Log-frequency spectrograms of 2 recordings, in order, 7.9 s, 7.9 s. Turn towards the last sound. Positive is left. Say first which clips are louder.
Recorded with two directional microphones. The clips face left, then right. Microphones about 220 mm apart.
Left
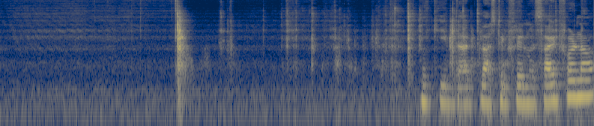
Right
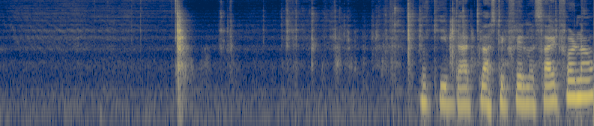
# right 7 dB
turn(degrees=-55)  # may be behind; listen again after turning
